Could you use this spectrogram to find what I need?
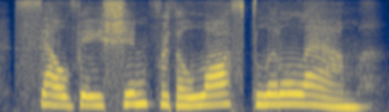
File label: Vox Skill, en; kingsraid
